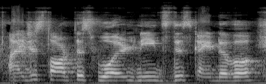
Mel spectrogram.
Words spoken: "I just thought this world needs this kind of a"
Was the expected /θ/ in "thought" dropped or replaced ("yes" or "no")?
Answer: yes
